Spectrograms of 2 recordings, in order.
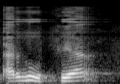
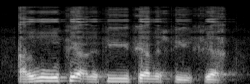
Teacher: la Z è semplice nella grafia ma in realtà è una geminata una doppia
